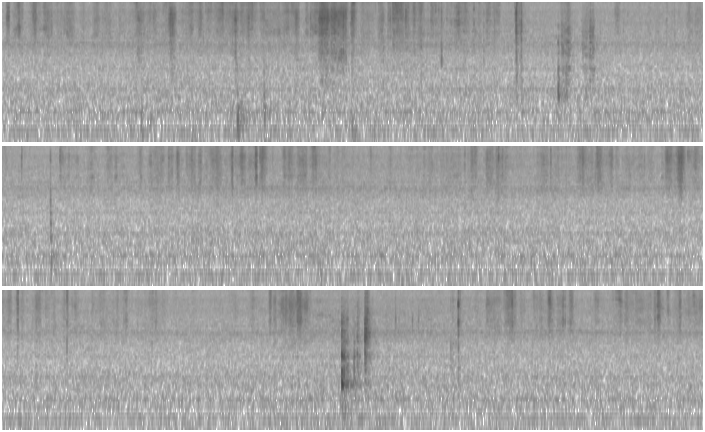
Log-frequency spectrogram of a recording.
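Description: Hands rub softly against clay.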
